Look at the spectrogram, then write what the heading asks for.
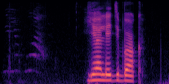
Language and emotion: Russian, neutral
